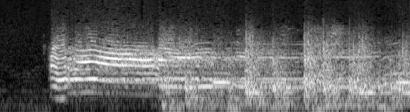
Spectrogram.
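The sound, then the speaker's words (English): An eerie banshee wail bursts in after a brief silence, a loud, high, keening scream that holds and wavers, turning rougher and more ragged toward the end, with no talking. “And once again, we hear the eldritch scream of the banshee wail.”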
